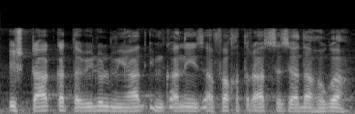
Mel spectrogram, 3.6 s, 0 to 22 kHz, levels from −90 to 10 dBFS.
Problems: constant background noise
